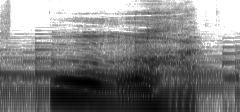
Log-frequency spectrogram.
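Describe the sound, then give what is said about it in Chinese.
A voice imitates Mr. Hedgehog's long, drawn-out yawn lasting about a second and a half, rising slightly then sliding down in pitch into a groaning finish, heard alone. “过了很长的时间，刺猬先生打着哈欠的声音传了出来。”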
